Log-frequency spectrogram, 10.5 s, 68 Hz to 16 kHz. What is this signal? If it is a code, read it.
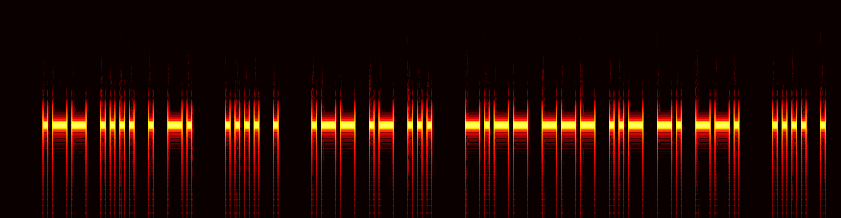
Morse code, heard as a keyed tone, about 20 wpm, 700 Hz. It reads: WHEN HE WAS YOUNG HE
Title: Sentences with 3-Word Phrases - 20wpm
